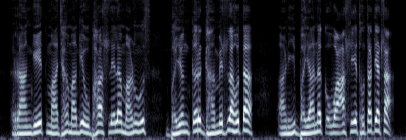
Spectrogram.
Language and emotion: Marathi, disgusted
